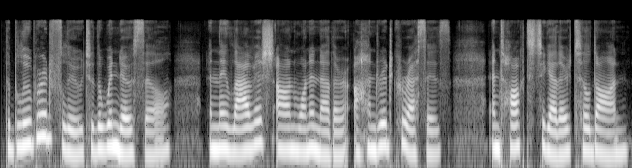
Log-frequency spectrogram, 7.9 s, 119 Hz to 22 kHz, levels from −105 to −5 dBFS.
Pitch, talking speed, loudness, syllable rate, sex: 210 Hz, 165 wpm, -16 LUFS, 5.2 syllables/s, female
